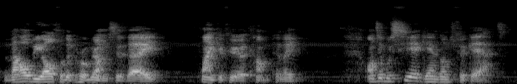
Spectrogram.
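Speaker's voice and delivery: radio sign-off. Acted. Host signing off to listeners in announcer voice. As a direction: close the show like a broadcaster.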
